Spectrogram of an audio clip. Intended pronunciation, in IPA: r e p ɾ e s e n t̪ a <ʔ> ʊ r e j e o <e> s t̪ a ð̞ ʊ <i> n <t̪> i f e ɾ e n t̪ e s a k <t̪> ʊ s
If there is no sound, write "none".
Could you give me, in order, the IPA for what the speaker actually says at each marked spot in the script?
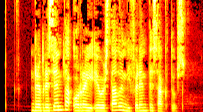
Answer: ʔ, e, e, d̪, t̪

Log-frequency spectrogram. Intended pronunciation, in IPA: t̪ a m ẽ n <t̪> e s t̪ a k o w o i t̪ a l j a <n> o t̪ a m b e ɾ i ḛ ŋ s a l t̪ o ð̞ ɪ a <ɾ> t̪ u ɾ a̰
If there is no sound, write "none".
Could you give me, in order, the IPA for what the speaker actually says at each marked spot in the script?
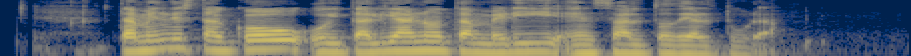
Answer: d̪, n, l

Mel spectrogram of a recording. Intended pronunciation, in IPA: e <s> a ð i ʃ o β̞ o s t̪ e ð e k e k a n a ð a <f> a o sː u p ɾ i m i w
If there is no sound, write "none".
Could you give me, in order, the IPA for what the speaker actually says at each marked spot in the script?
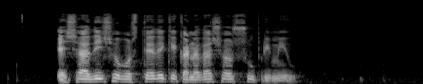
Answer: ʃ, ʃ

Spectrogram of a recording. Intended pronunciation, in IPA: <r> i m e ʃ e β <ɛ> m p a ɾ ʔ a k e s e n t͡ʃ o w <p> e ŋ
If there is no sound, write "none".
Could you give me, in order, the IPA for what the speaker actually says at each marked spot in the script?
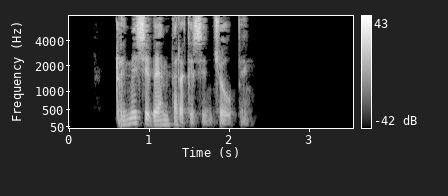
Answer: r, ɛ, p

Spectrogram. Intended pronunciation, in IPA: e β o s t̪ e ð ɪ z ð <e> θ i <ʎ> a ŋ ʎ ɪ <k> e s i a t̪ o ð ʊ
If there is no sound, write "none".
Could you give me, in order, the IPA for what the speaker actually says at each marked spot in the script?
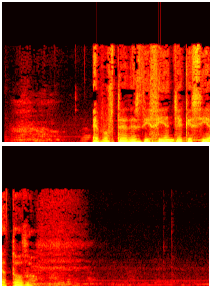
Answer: i, none, k

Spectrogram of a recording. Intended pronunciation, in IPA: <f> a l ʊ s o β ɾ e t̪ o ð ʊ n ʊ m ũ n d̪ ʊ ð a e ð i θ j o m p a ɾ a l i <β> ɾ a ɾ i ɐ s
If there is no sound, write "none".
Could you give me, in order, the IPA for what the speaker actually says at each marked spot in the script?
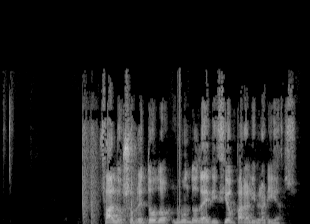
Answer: f, β

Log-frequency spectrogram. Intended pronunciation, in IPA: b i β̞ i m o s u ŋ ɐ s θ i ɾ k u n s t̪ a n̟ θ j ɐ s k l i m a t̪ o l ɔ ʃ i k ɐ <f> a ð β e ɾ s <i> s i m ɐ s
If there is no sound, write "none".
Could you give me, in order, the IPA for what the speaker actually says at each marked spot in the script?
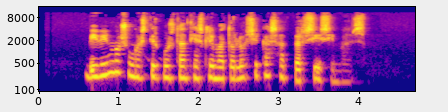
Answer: s, i

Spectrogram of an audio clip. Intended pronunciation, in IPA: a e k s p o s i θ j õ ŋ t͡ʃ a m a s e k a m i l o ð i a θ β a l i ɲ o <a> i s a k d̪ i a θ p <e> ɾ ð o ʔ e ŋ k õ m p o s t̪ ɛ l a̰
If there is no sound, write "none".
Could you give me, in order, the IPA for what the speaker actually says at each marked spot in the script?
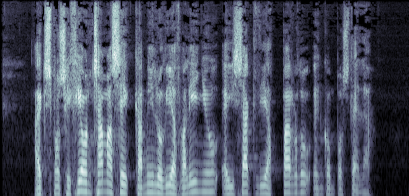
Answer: e, a

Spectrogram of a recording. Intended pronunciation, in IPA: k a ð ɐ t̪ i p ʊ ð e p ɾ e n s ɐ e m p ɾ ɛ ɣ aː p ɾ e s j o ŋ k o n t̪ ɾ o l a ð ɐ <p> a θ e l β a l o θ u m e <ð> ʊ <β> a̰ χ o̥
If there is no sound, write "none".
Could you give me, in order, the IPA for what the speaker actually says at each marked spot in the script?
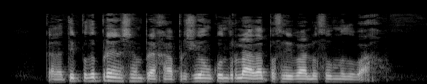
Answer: p, ð, β

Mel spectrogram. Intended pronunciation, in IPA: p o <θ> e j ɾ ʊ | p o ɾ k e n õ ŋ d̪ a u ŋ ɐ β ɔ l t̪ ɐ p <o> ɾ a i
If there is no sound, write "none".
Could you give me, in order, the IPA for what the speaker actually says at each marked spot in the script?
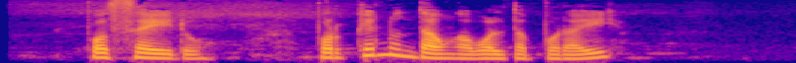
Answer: θ, o

